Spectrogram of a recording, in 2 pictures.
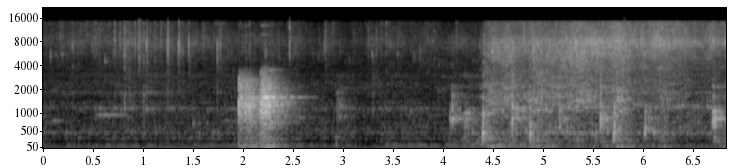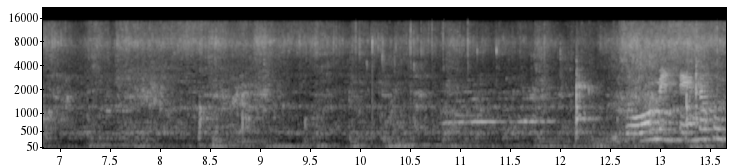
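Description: Chopped tomatoes and potatoes frying in hot oil in a clay handi, a steady sizzle setting in about four seconds in, with the ladle scraping and clicking against the clay pot as the vegetables are stirred.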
